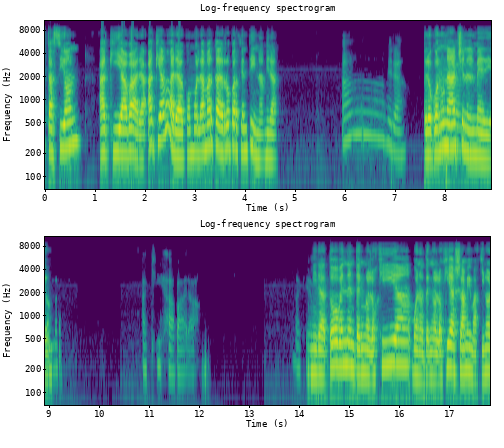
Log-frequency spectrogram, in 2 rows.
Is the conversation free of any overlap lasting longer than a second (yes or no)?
no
